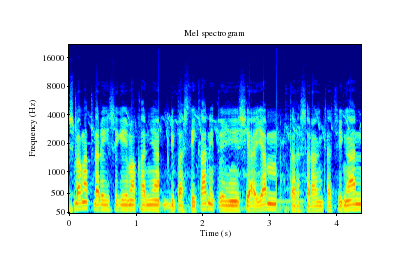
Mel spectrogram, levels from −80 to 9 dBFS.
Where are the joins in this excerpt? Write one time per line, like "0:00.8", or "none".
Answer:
0:01.4
0:03.2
